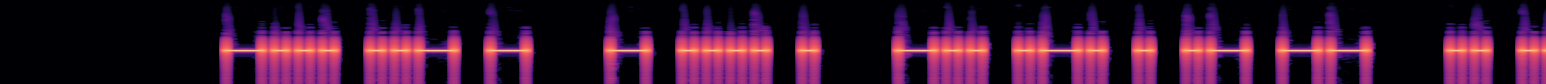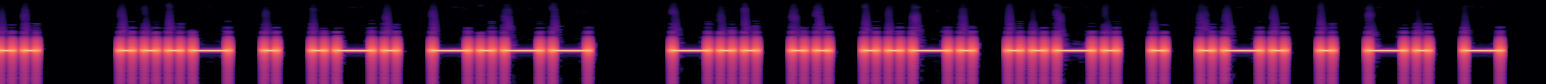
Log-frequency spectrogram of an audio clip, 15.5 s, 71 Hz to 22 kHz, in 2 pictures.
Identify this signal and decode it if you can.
Morse code, heard as a keyed tone, about 20 wpm, 700 Hz. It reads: BUT THE DREAM IS VERY DIFFERENT
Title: Sentences from Top 1500 Words 20wpm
